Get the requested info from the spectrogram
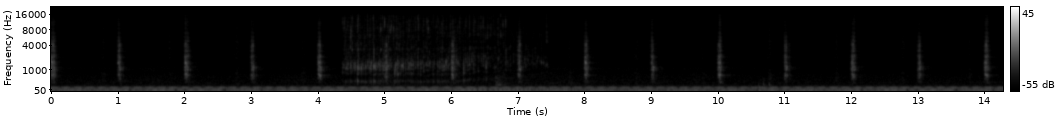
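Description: Faint clock ticking once a second over a low steady hum. About four seconds in, a soft rushing noise rises and fades over some three seconds.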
